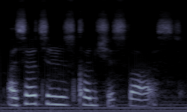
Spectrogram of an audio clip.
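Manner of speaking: plain reading voice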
